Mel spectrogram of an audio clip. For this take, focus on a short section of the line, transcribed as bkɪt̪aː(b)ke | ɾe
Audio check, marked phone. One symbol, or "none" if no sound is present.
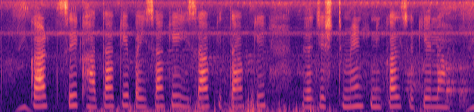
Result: b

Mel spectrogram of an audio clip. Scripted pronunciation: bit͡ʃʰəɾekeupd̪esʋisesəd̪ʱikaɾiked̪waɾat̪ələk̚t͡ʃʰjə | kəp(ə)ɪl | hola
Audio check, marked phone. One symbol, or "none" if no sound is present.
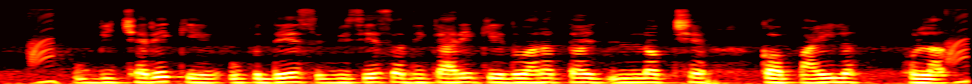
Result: a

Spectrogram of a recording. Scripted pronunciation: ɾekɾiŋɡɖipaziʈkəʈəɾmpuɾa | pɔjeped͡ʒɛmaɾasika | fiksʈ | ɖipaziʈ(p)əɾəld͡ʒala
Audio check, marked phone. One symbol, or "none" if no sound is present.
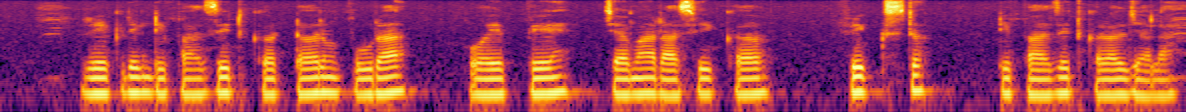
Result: k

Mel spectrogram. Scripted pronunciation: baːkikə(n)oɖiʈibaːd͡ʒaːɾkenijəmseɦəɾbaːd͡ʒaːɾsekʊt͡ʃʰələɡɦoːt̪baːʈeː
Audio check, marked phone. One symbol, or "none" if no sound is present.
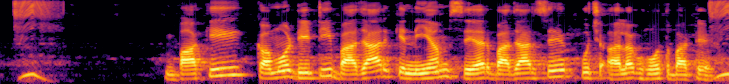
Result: m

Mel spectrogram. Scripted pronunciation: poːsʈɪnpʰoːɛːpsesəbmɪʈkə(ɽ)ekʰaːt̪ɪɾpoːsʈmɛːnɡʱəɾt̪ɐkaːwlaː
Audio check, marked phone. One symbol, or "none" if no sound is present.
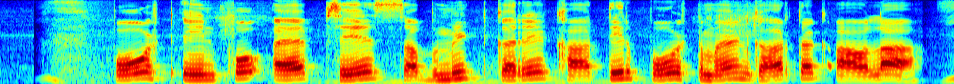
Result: ɾ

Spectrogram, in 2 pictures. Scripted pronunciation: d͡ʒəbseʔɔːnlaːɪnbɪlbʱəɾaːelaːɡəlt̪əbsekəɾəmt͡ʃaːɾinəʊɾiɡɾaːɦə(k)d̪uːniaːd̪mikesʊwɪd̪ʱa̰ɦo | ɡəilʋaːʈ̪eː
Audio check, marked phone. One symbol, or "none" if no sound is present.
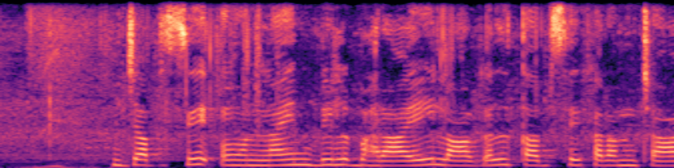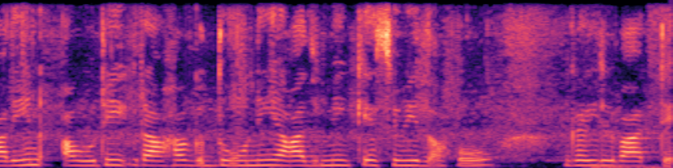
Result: k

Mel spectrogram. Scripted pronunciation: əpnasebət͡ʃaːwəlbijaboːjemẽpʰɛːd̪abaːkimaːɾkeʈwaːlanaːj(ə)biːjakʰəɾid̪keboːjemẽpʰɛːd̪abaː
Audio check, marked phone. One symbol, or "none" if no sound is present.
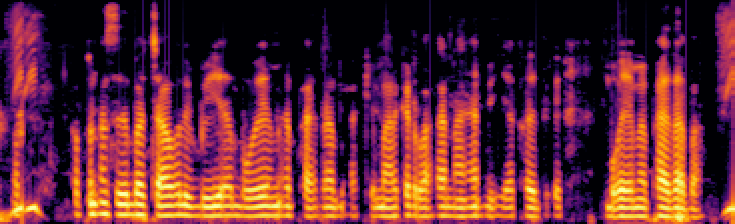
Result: a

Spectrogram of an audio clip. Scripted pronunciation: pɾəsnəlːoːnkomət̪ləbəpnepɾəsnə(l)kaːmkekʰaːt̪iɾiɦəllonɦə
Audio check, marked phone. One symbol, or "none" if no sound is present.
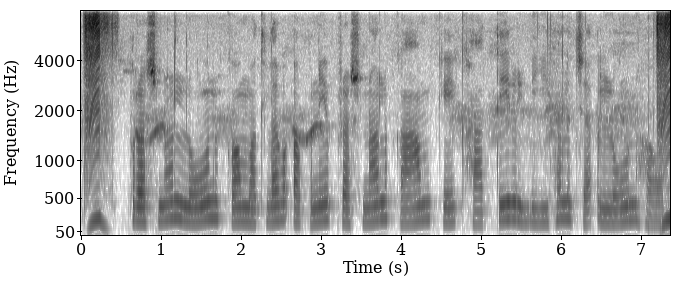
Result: l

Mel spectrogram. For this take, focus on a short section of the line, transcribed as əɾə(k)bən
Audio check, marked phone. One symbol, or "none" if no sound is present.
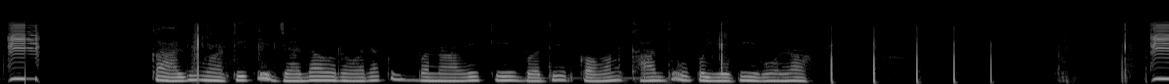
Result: k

